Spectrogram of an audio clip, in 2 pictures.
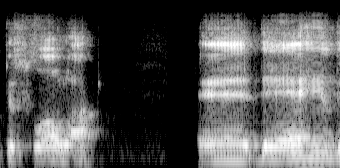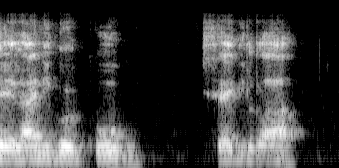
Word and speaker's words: Cogo: Igor Kogo. É assim que pronuncia o seu nome, Igor?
